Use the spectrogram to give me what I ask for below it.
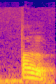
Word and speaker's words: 得: นั่น เอง ค่ะ และ เตอะ ตัว ที่ 2 นะ คะ ตัว นี้ ตัว นี้ เลย สามารถ อ่าน ออก เสียง ได้ ว่า เต๋อ ที่ มา จาก คำ ว่า เต๋อ เต้า นั่น เอง ค่ะ ซึ่ง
